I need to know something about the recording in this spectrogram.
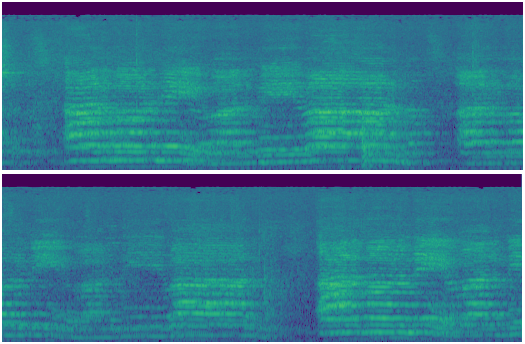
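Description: A group of voices singing a chant-like song together, unaccompanied, in the Sauk language. It goes in short repeated phrases with brief breaths between them.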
